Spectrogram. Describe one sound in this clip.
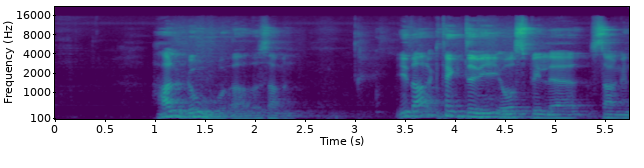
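A young man reads out calmly through a microphone on a loudspeaker system.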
